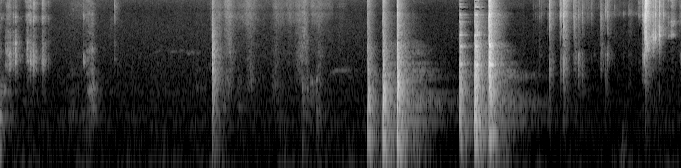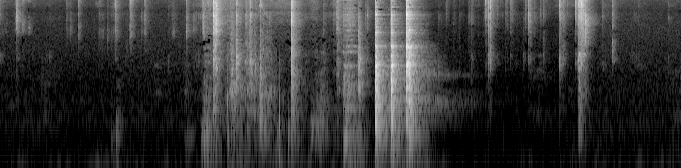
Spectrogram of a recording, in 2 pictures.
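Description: Raw eggs cracked one after another into a ceramic plate: clusters of sharp taps and cracking shell knocking against the plate, with quiet gaps between them.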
